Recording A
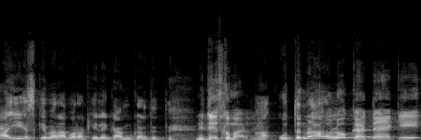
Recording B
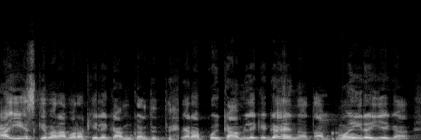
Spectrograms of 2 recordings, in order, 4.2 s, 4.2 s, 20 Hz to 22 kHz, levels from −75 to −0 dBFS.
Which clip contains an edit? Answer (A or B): B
